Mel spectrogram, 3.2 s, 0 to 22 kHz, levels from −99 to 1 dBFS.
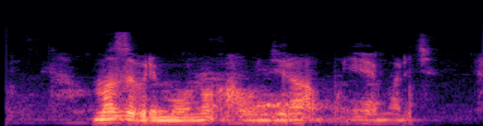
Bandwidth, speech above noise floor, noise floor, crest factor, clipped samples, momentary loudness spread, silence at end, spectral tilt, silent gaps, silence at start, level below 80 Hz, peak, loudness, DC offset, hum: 6.6 kHz; 29 dB; -49 dBFS; 20 dB; under 0.1%; 15 LU; 0.45 s; -9.5 dB/octave; none; 0.6 s; -54 dBFS; -2 dBFS; -20 LUFS; under 0.1%; none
